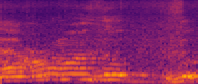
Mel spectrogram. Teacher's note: Kalau enggak digigit jadi zai, zu. Apalagi sampai dikempit bibirnya jadi ju. Qul a'udzu, zu tipisin lagi.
